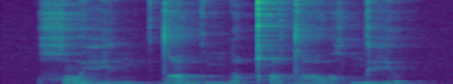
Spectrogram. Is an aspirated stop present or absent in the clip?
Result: absent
